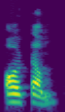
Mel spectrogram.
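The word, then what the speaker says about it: autumn: कब साइलेंट रहता है यदि किसी वर्ड में एम और एन दोनों साथ में आए तो एन हमेशा साइलेंट रहता है लेटर एम लेटर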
